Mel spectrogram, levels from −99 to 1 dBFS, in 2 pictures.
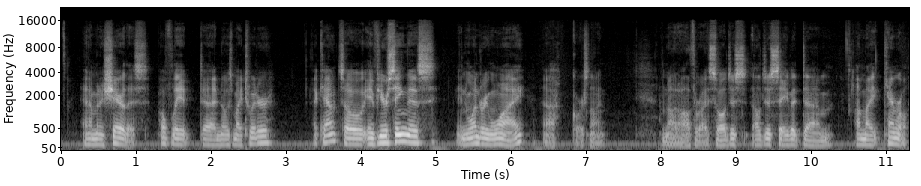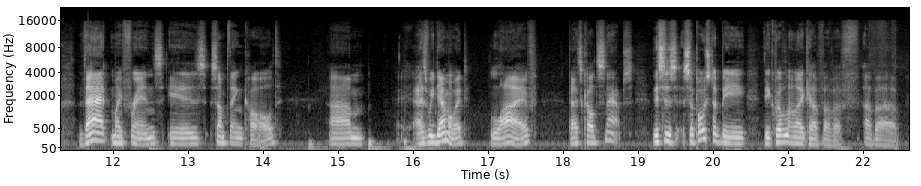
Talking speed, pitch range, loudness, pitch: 180 wpm, 115-140 Hz, -23 LUFS, 125 Hz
